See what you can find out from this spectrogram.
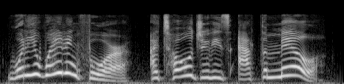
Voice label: female hurry; kingpin loc; bambi

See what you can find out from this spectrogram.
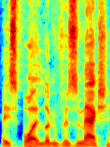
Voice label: male neutral talk; kingpin

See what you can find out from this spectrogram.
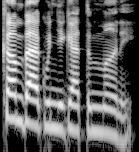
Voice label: come back, female; kingpin; hiredgirl

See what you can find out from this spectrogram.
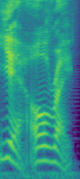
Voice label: "alright", female; kingpin; hiredgirl; orders; hold

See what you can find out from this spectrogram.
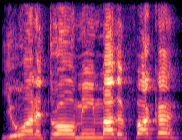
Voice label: cuss, profanity, male; kingpin

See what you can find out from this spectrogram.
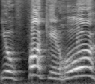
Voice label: cuss, profanity, male; kingpin

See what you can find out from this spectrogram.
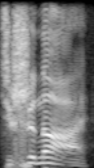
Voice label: quiet

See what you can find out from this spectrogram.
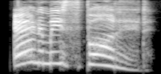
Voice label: FEMALE SEE ENEMY; combatarms

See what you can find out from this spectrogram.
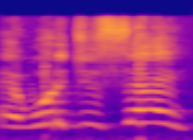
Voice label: cuss, profanity, male; kingpin loc

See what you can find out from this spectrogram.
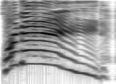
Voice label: FEMALE GRENADE; combatarms

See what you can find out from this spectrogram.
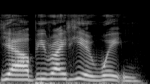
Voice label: waiting, female; kingpin; hiredgirl

